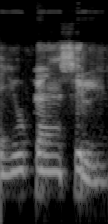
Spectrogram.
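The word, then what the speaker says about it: utensil: तो यहाँ पर हमारा प्रोनाउंसिएशन आ रहा है यूटेंसिल, यह आ रहा, तो क्या हो जाएगा? ए का यूज होगा।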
